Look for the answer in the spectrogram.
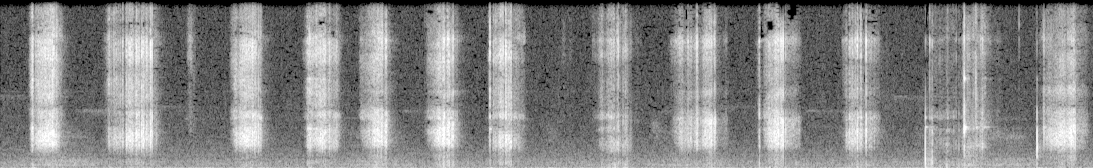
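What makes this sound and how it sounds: Coarse salt in a small bowl is stirred with a red plastic spoon while the other hand holds the bowl steady. Repeated short, bright, gritty scraping and crunching bursts are heard with brief quiet gaps between them.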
